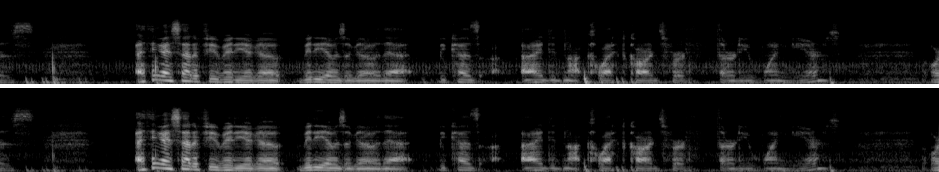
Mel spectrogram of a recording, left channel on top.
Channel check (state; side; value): normal; both; correlation 0.31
